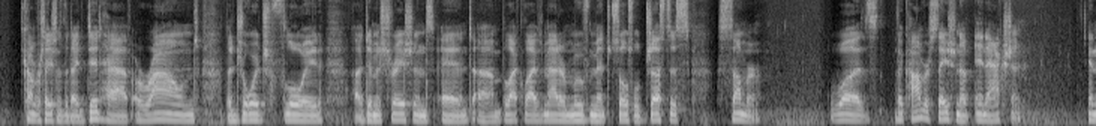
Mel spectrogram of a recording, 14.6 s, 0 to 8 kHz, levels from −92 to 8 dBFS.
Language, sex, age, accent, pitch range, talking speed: English, male, 30-49, American, 95-115 Hz, 105 wpm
